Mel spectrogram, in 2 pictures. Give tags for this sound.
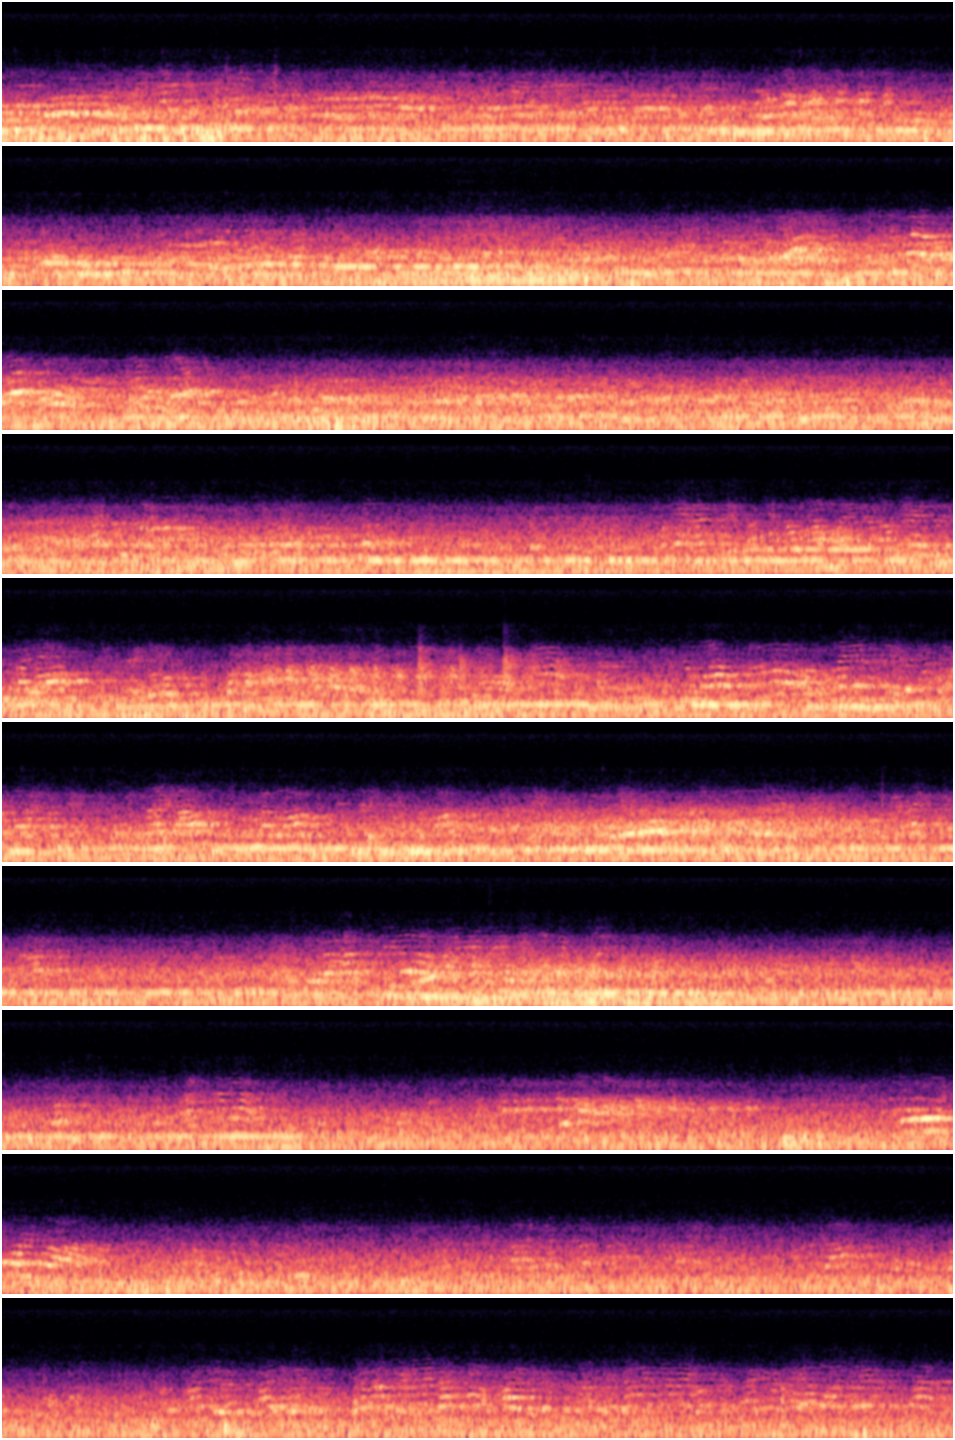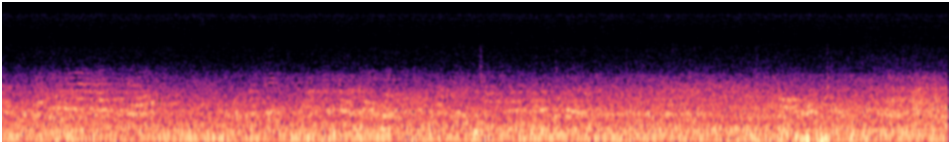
field-recording
japan
ambiance
street

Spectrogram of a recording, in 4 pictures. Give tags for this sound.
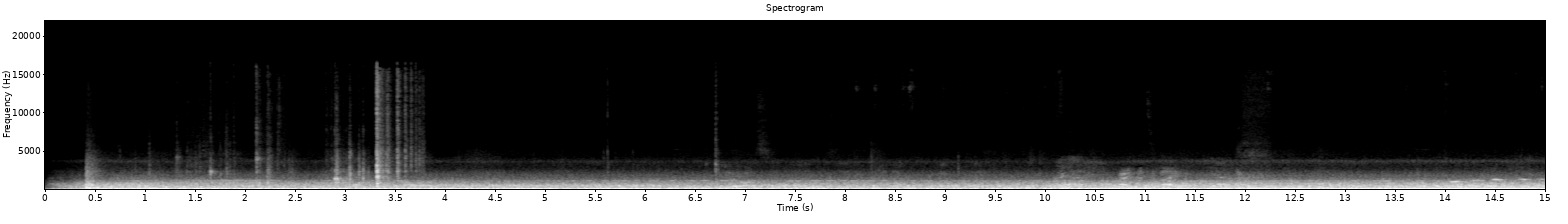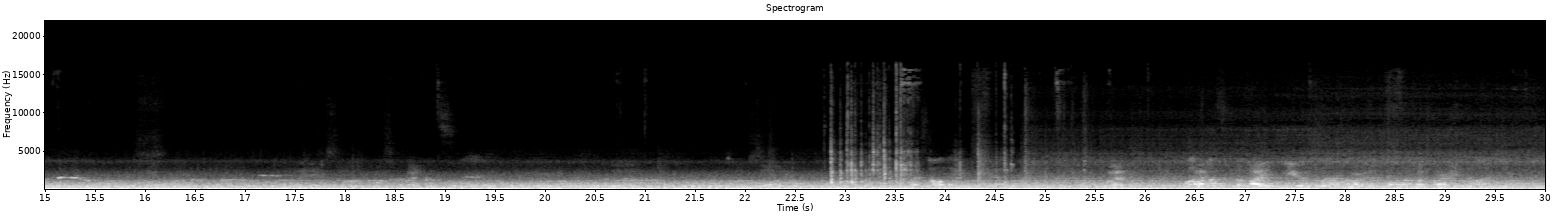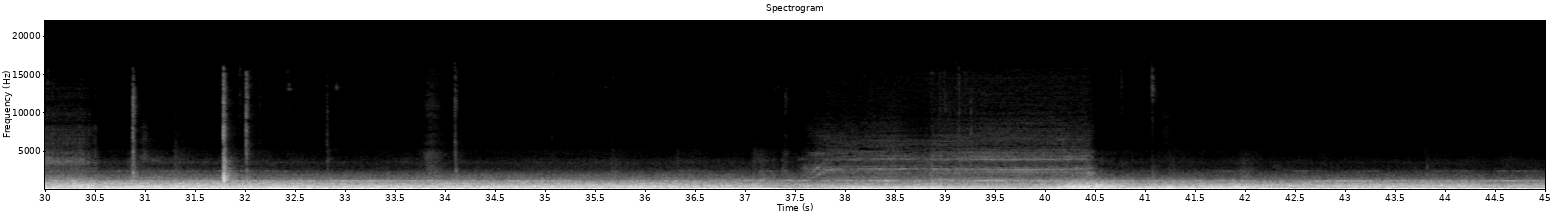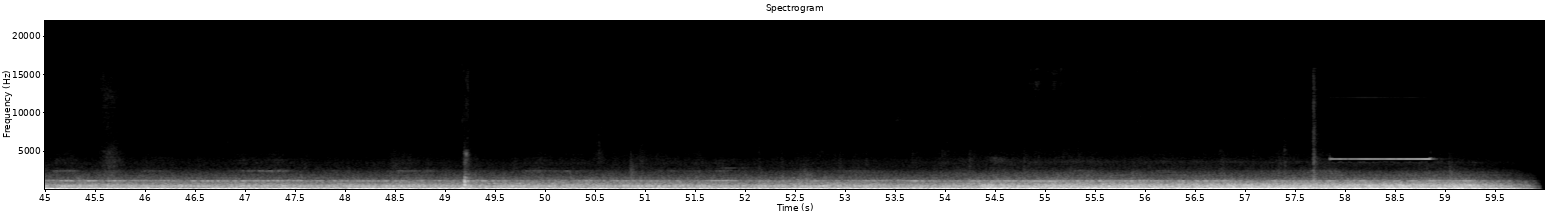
coffe
expresso
ferry
genova
machine
whistle

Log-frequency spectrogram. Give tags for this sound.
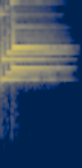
win
positive

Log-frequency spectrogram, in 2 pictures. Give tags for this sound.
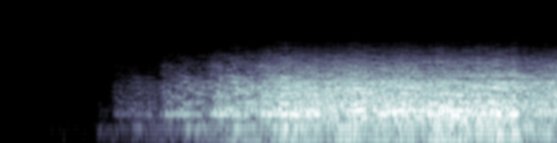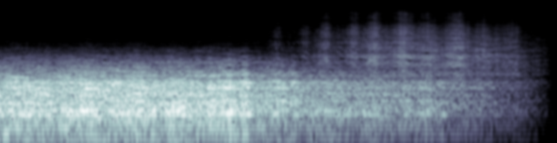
reverb
suspense
atmos
sfx

